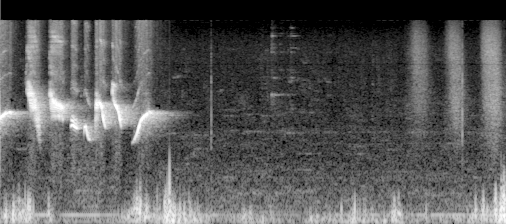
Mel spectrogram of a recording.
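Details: A kept House finch (Carpodacus mexicanus) singing a quick, jumbled warble of high slurred notes lasting about two seconds, ending in a long drawn-out note. Low rumbling and faint rustles follow.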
